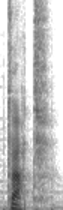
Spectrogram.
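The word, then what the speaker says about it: tratra: Exemple, tat, qui veut dire poitrine, s'écrit T-R-A-T-R-A.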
